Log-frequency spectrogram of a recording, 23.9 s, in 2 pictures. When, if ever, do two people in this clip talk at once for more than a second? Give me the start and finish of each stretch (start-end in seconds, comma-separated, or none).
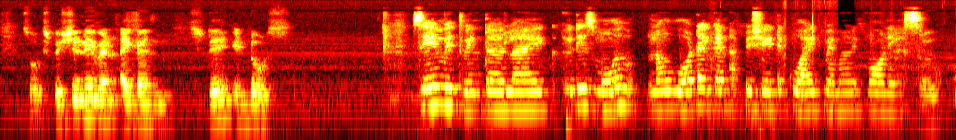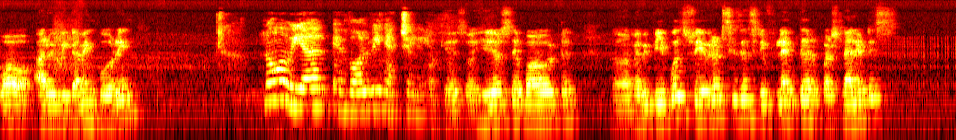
none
